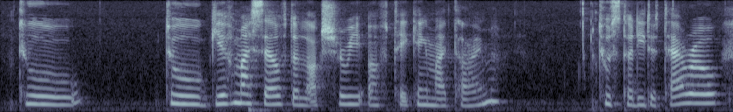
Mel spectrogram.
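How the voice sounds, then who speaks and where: Speaking at a very slow pace, a woman keeps a fairly even intonation on a very clean recording with a silent background. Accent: non-native. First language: not English. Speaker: spiritual vlogger (tarot). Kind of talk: casual vlog monologue. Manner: halting, with many fillers.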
